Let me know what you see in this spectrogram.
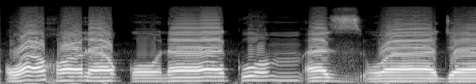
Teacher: Pantulkan lafal qaf karena dia qalqalah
